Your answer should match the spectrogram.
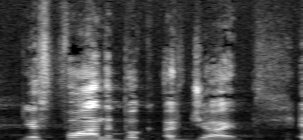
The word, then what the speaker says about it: Job: And it's spelled J-O-B. So, if you look, find the book of Job, it's actually pronounced Job.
